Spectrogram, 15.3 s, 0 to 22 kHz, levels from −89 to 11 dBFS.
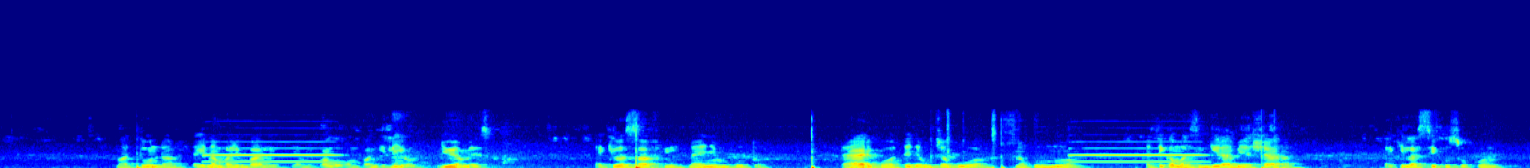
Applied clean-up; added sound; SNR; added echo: none; Wind instrument, woodwind instrument; 9 dB; none.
